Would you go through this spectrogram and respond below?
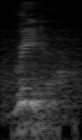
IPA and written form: ˈriˑdə (reader)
